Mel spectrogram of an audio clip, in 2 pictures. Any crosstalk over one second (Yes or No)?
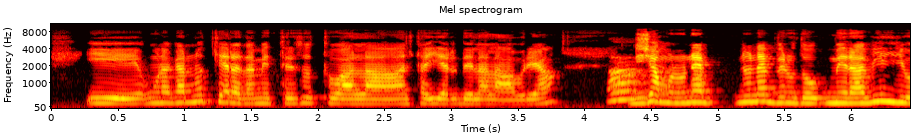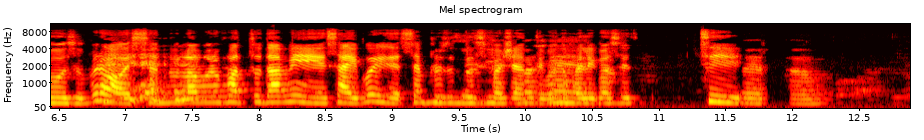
Yes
